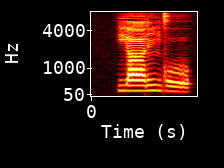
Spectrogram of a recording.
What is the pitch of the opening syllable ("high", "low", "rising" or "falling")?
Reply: low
